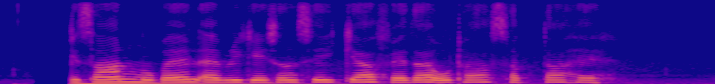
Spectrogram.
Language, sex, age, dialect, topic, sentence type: Hindi, female, 46-50, Hindustani Malvi Khadi Boli, agriculture, question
